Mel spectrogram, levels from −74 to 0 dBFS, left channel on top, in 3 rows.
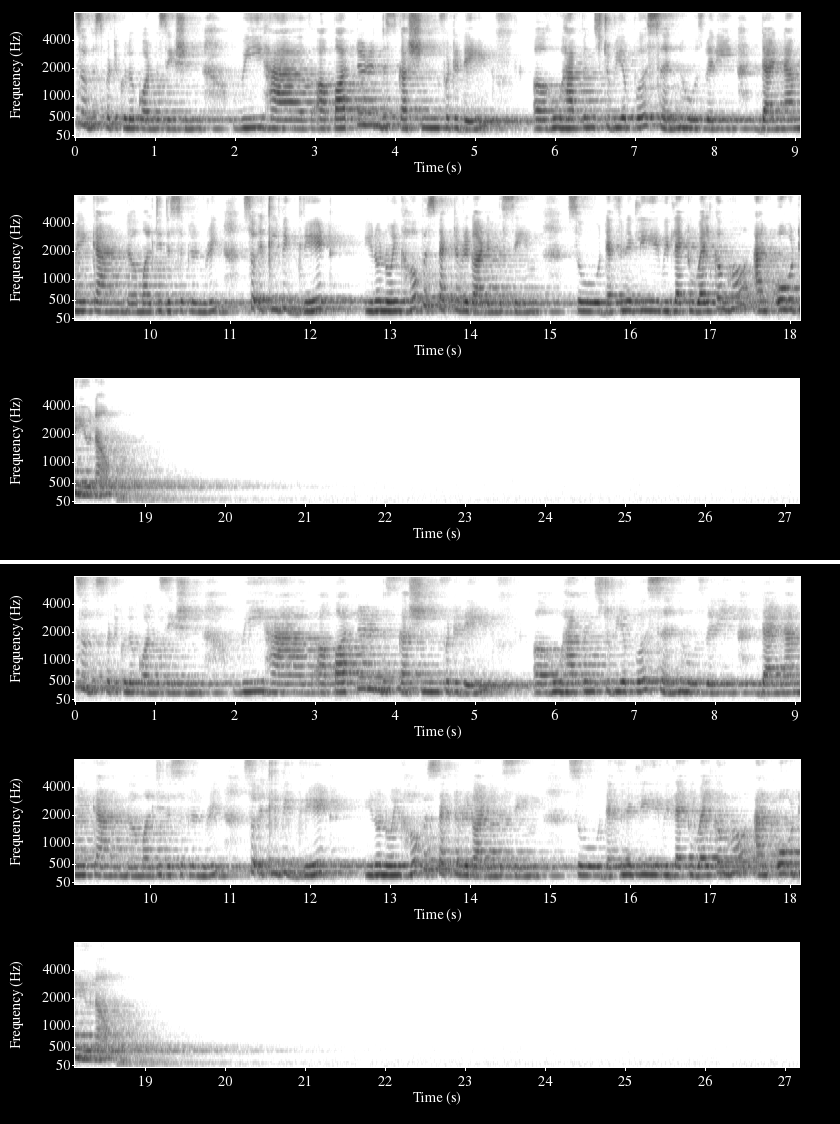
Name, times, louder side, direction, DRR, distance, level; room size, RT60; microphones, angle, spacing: voice 1, 0.0-5.4 5.7-12.2 12.7-18.6, left 2 dB, 75° left, 4 dB, 2.3 m, -27 dB
29.0 x 19.5 x 5.5 m, 2.7 s
head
